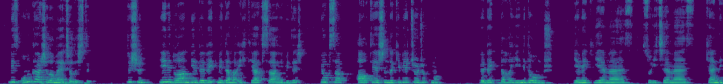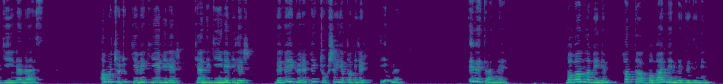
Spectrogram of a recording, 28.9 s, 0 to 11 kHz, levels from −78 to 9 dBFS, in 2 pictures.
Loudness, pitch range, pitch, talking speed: -25 LUFS, 215-275 Hz, 240 Hz, 105 wpm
